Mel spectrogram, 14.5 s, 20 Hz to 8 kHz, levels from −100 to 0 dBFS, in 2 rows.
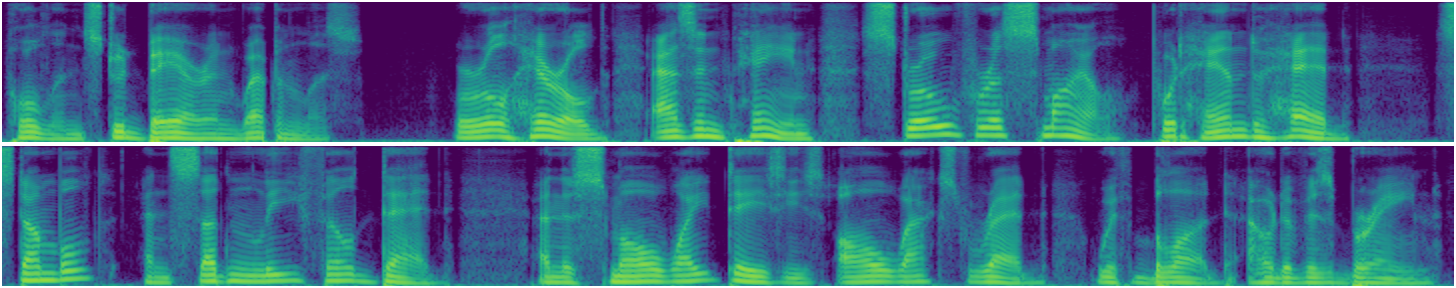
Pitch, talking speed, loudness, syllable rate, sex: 115 Hz, 155 wpm, -20 LUFS, 4.0 syllables/s, male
